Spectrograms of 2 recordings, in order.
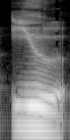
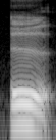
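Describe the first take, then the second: First: U as the English letter, "you"; wrong English U. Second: U as a pure "oo"; Japanese U vowel. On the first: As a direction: say U with a y-glide, "yoo". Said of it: "It's not, uh". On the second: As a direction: say U as "oo", with no y-glide. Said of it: "This is U". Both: Shown as a demonstration.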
